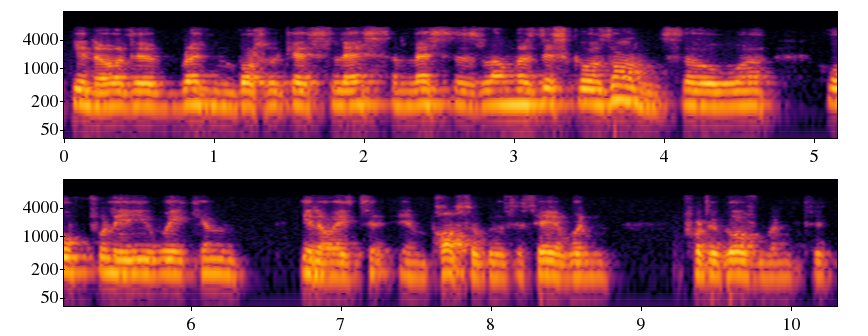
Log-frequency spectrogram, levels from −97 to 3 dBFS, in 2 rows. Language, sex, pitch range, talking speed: English, male, 150-170 Hz, 185 wpm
